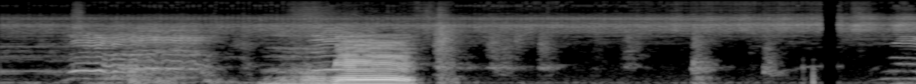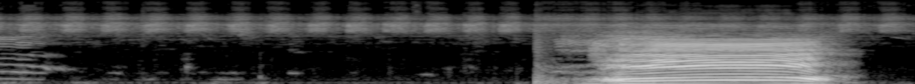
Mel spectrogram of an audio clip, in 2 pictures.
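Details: Cow, described as angry and calling its owner, gives a short low moo early on, then after faint rustling and a quiet murmur, a longer, louder, arched bellow near the end.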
